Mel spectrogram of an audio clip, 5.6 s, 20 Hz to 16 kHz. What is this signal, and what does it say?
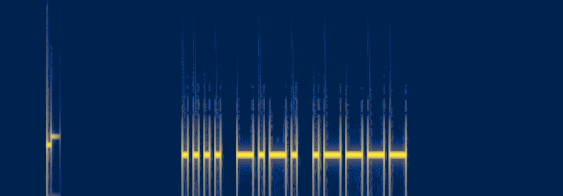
Morse code, heard as a keyed tone, about 22 wpm, 700 Hz. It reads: HC1
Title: Callsign Prefixes for Top 100 DXCC - 22wpm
